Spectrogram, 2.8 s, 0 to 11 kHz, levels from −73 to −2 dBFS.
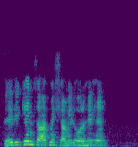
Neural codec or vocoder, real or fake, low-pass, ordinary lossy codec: none; real; 7.2 kHz; Opus, 24 kbps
